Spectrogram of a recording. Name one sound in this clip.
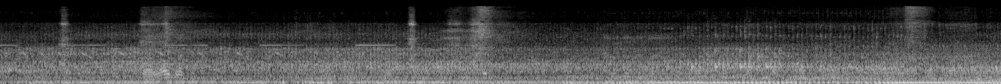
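An old diesel truck engine idles.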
